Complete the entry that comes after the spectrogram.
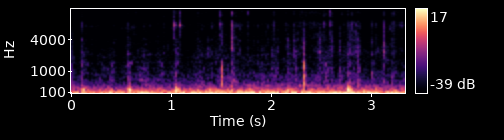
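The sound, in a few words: big full-size trucks driving by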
